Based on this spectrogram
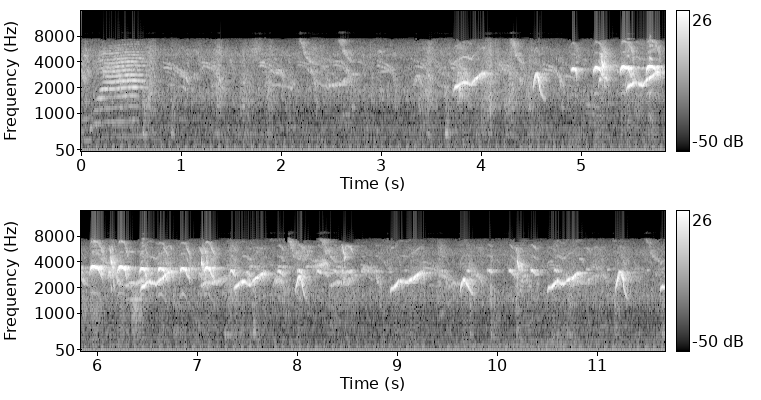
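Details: Horsfield's babbler duet: after a few quiet seconds, a dense run of sharp whistled notes begins, with rising and falling slurs and quick overlapping phrases from more than one bird, over a steady low electrical hum.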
